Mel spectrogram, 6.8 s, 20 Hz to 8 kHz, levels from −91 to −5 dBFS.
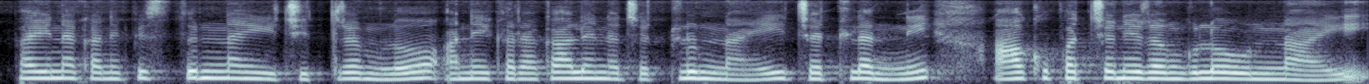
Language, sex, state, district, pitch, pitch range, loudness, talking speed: Telugu, female, Telangana, Mahabubabad, 220 Hz, 205-235 Hz, -17 LUFS, 95 wpm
